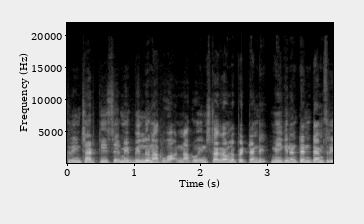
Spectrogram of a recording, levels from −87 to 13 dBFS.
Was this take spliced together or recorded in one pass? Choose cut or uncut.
cut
